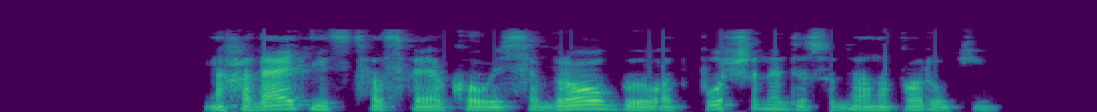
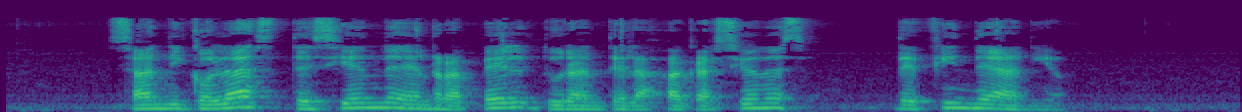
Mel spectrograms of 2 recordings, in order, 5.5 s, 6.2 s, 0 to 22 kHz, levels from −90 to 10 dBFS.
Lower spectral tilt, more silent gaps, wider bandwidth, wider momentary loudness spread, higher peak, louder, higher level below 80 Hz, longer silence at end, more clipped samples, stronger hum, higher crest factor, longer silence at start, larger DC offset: first, -5.5 dB/octave vs -4 dB/octave; neither; second, 7.8 kHz vs 11.5 kHz; first, 11 LU vs 8 LU; about the same, -2 dBFS vs -2 dBFS; about the same, -22 LUFS vs -22 LUFS; first, -50 dBFS vs -58 dBFS; second, 0.5 s vs 0.9 s; neither; neither; about the same, 22 dB vs 22 dB; first, 1.05 s vs 0.55 s; neither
